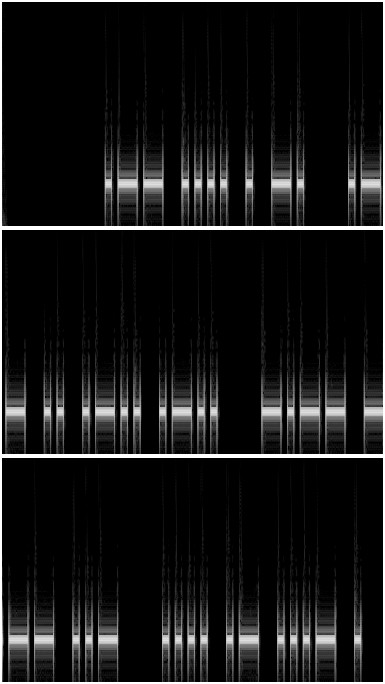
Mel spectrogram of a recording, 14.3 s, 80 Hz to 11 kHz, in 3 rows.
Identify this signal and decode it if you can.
Morse code, heard as a keyed tone, about 15 wpm, 700 Hz. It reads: WHEN WILL YOU HAVE
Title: Sentences from Top 1000 Words - Review Part 3 - 15wpm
